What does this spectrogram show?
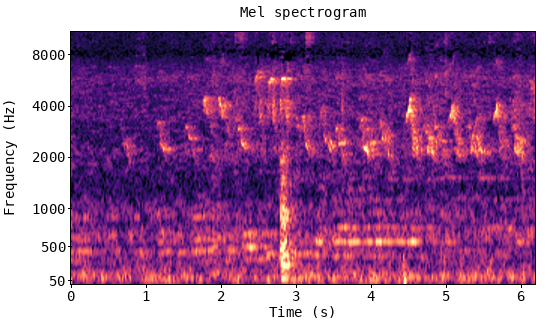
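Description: Faint bird chirping, a quick run of short chirps repeating several times a second, with one sharp knock about three seconds in.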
